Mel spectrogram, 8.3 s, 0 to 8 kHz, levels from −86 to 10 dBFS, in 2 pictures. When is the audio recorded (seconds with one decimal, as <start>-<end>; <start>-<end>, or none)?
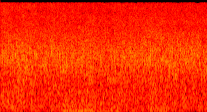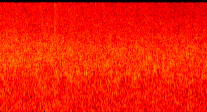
none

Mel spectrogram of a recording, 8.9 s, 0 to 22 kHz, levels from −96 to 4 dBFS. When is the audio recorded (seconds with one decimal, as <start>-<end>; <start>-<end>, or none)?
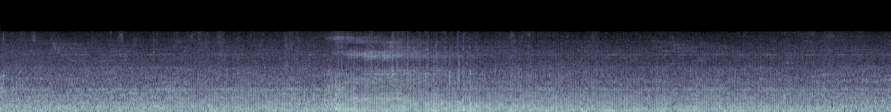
0.0-1.7; 3.0-3.4; 8.2-8.9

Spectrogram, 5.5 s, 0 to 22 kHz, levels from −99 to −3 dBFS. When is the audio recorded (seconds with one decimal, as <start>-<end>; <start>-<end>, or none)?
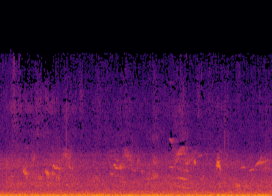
3.9-4.6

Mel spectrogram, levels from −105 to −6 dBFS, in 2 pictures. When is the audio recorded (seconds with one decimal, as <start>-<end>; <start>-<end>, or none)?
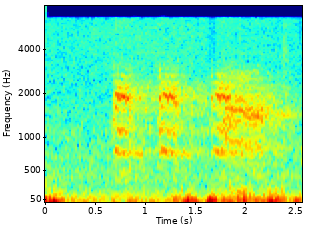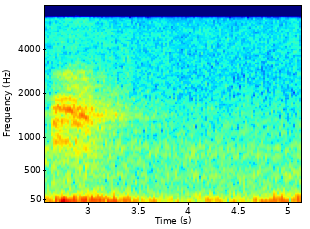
0.0-5.1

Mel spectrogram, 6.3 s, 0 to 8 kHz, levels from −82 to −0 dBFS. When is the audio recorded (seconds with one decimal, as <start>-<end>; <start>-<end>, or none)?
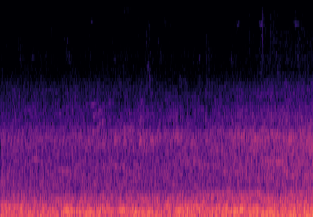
0.0-3.2; 4.2-6.3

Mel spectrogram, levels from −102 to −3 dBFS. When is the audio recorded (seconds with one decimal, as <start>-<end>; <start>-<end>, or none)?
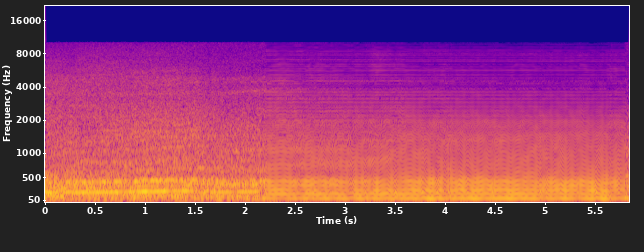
0.0-2.2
